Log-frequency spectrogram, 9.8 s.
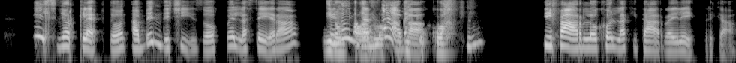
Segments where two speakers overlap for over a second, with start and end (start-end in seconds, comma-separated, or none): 4.3-5.7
